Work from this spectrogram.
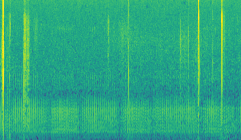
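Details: Purring from a domestic cat as it sleeps, an even, gently throbbing drone with occasional short taps and clicks scattered through.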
